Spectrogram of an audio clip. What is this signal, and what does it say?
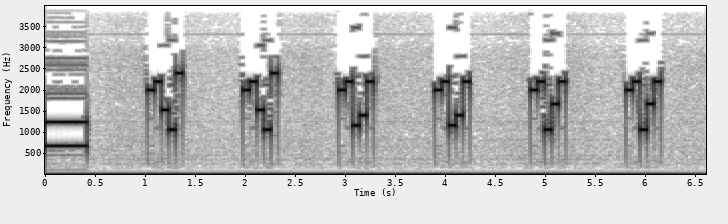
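Five-tone selective call (ZVEI), heard as quick runs of five tones, tones of about 70 ms. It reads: 89510 89510 89249 89249 89169 89169
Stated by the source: ZVEI five-tone call 89167 received by SDR, logged by Feuerwehr Orlamuende (f85360).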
